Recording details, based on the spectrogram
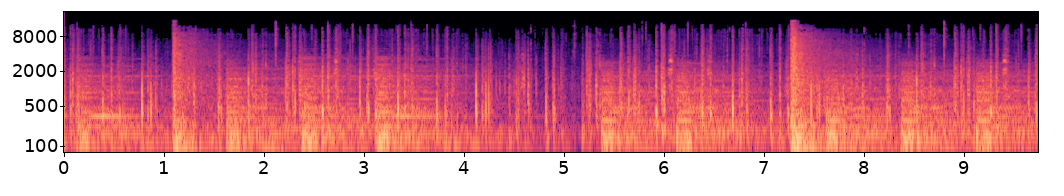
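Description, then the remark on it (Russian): Two heavy cannon blasts boom out, one early and one late, over a steady clatter of galloping hooves and rumbling background noise. “конь нес воеводу через перелески, пушка бабахнула еще раза три.”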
